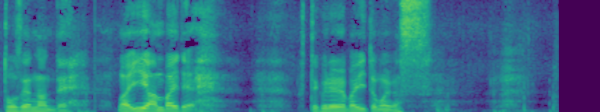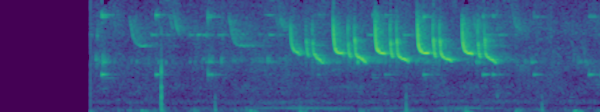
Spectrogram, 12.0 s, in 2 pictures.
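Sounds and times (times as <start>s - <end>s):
songbird whistling: 7.0s - 12.0s.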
